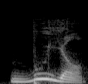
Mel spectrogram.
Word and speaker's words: bouillant: Bouillant, final T not pronounced. A and together, remember, nasal, en, okay? And then here you get bou, alright? And after that you get this yan, okay?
